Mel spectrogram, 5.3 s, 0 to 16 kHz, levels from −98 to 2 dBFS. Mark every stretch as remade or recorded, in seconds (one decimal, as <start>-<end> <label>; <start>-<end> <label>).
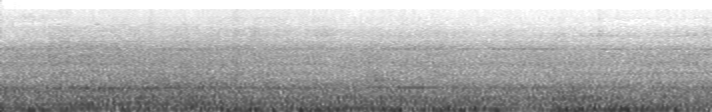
0.0-1.0 recorded; 1.0-4.2 remade; 4.2-5.3 recorded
